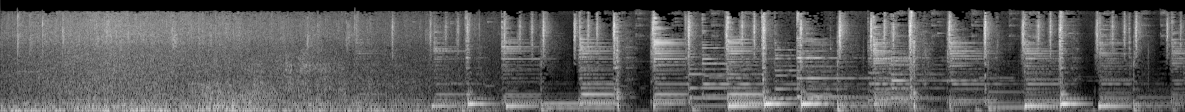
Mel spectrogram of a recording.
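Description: rain falling with thunder

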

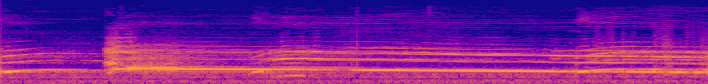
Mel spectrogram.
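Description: wolves howling

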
